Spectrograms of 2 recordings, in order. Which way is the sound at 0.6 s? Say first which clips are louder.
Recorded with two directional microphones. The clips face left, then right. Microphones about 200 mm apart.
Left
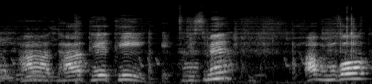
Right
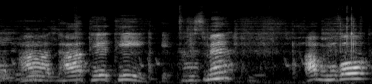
Left 4 dB; 10° left (ahead or behind).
